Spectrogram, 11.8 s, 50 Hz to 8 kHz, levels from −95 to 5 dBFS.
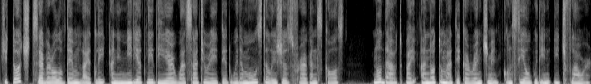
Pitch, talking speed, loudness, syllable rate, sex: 220 Hz, 140 wpm, -17 LUFS, 5.0 syllables/s, female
